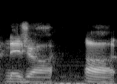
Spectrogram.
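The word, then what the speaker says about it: Nezha: It's named after a Neza. Yeah, Neja, I think. I had to like Google the pronunciation. It's based off of, I think, a Hindu legendary hero. But yeah, Neja, really cool.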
